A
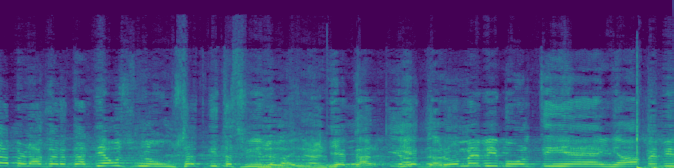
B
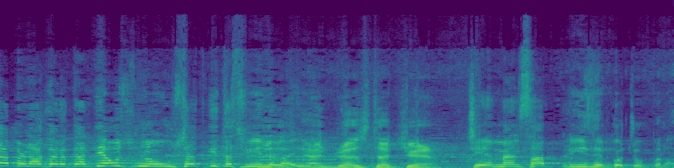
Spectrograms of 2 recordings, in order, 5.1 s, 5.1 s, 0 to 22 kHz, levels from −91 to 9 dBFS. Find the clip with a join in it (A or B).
A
